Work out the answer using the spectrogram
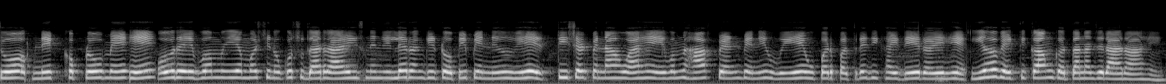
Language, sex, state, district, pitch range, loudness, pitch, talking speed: Hindi, female, Uttar Pradesh, Budaun, 280-305 Hz, -15 LUFS, 295 Hz, 225 wpm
